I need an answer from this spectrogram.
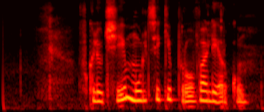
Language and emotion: Russian, neutral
